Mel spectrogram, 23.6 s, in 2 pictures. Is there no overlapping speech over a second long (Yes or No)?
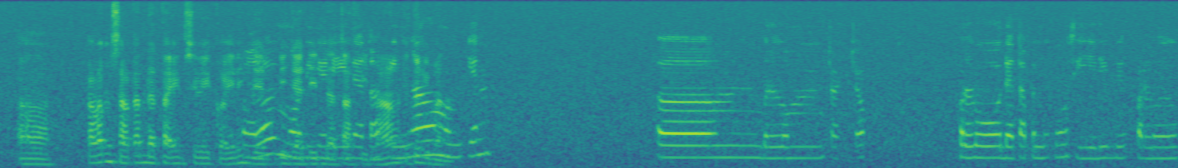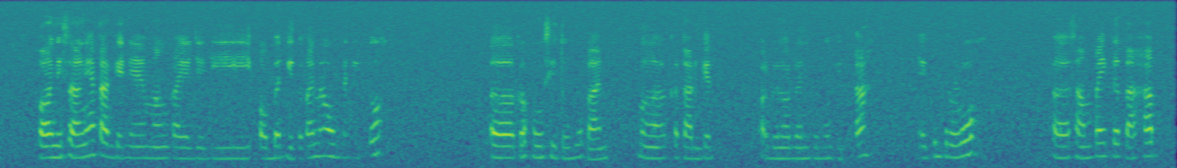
No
